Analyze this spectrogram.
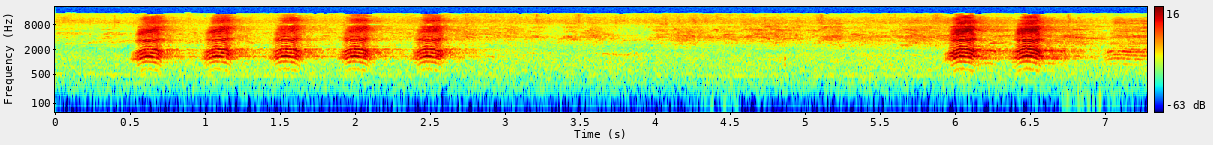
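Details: Grey Butcherbird at Kenmore, Brisbane, Queensland, on 9 December 2015, giving harsh, raspy notes, five in quick series about twice a second, then a pause and two more; a Torresian crow also calls.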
